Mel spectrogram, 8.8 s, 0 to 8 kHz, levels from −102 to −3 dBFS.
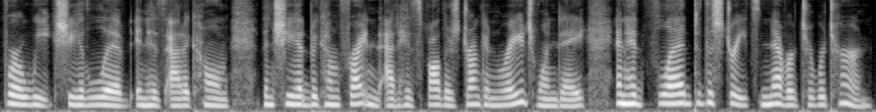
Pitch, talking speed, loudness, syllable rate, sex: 200 Hz, 210 wpm, -17 LUFS, 5.3 syllables/s, female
